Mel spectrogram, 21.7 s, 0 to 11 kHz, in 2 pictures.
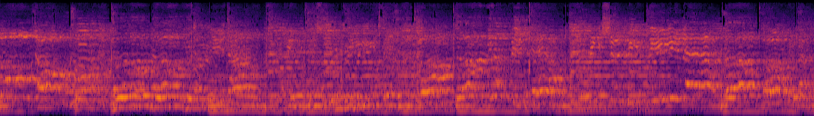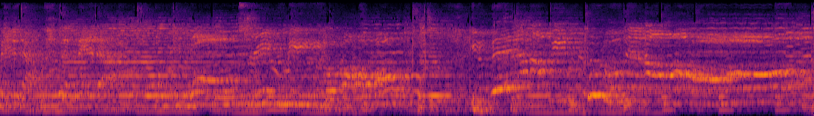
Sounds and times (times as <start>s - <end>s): Music: 0.0s - 21.7s.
